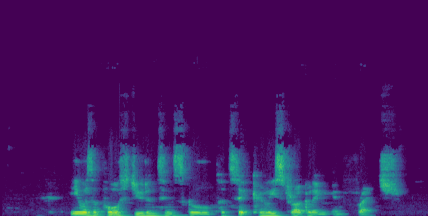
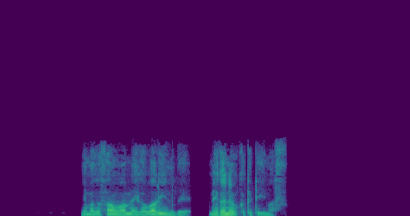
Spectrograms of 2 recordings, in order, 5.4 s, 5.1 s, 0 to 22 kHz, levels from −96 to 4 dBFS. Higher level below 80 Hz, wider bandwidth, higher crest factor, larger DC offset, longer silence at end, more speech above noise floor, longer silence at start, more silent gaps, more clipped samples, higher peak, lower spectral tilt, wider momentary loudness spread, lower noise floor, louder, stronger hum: about the same, -58 dBFS vs -60 dBFS; about the same, 7.6 kHz vs 8.2 kHz; about the same, 18 dB vs 22 dB; neither; second, 0.4 s vs 1.55 s; second, 52 dB vs over 61 dB; about the same, 0.9 s vs 1 s; neither; neither; first, -2 dBFS vs -10 dBFS; about the same, -5.5 dB/octave vs -6.5 dB/octave; about the same, 14 LU vs 13 LU; second, -72 dBFS vs under -90 dBFS; first, -21 LUFS vs -30 LUFS; neither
